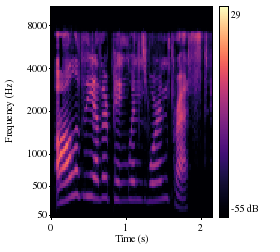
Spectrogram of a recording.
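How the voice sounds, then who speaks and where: A woman reading a scripted story to children, with expressive, measured phrasing and emphasis on action words. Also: sits high, no room sound, lo-fi sound.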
